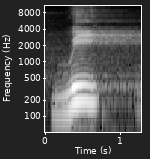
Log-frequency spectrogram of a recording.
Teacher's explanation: واو زر وي ওয়াওটা বেশি বেশি করে পড়তে হবে, ওয়া উই, ওয়া উই, উই, ওয়াও জের উই উই, এমনটা বলা যাবে না, ঠোঁট গোল করে বলতে হবে, ঠোঁটটা অনেক রাউন্ড করে অনেক গোল করে তারপর আবার ছেড়ে দিতে হবে স্বাভাবিক অবস্থায়।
